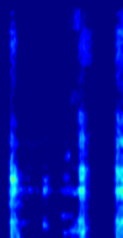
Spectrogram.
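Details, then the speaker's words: Infant (laryngomalacia) with severe inspiratory stridor: harsh, noisy, high-pitched breathing, with retractions, subcostal retraction and excessive respiratory muscle use; severe enough to need diagnostic bronchoscopy. "So it is a case of severe stridor. So this is the child, you can see having a stridor on inspiration. There's an inspiratory stridor,"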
